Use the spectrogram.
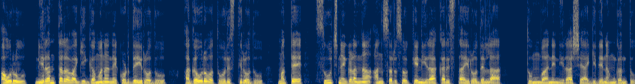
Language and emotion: Kannada, sad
